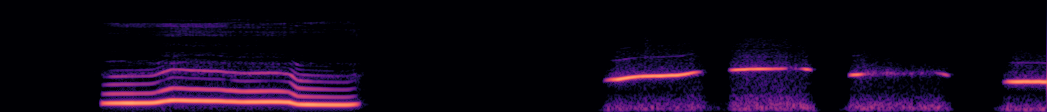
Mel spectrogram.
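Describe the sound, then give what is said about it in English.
A person whistles a short tune: first a long, steady note that dips and rises, then after a pause four shorter notes, a little breathy and uneven. “My whistling's not the greatest.”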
